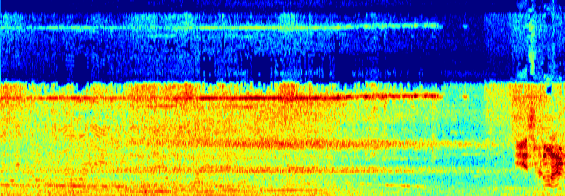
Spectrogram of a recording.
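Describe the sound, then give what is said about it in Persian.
A train approaches a station with a loud low rumbling roar and faint squealing wheel tones. The noise eases off toward the end, and a short burst of higher hiss follows. “قطار در حال نزدیک شدن است، احتیاط کنید.”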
